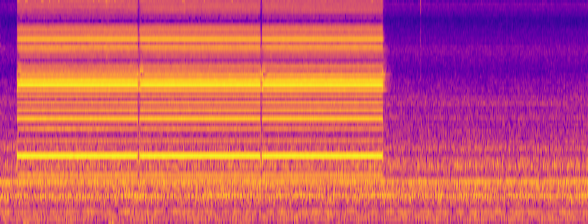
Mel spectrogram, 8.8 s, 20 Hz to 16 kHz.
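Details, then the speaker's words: Unbranded circa-1990 386 laptop (Nan Tan 8100), first power-on: a single long high beep of about five seconds over faint power supply hum, a POST error beep; owner's first guess is RAM, not confirmed. "Well, the board's doing enough to throw out an error beep. My first guess would be RAM."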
